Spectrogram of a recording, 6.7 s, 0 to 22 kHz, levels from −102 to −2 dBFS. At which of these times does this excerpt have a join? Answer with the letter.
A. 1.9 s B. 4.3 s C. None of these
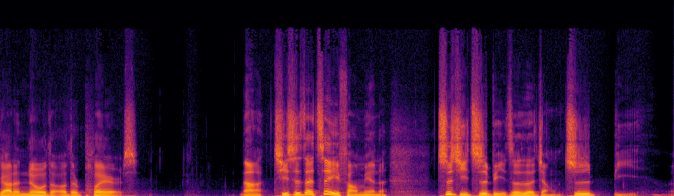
C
